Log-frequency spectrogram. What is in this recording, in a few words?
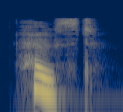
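"host", British English; The arts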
